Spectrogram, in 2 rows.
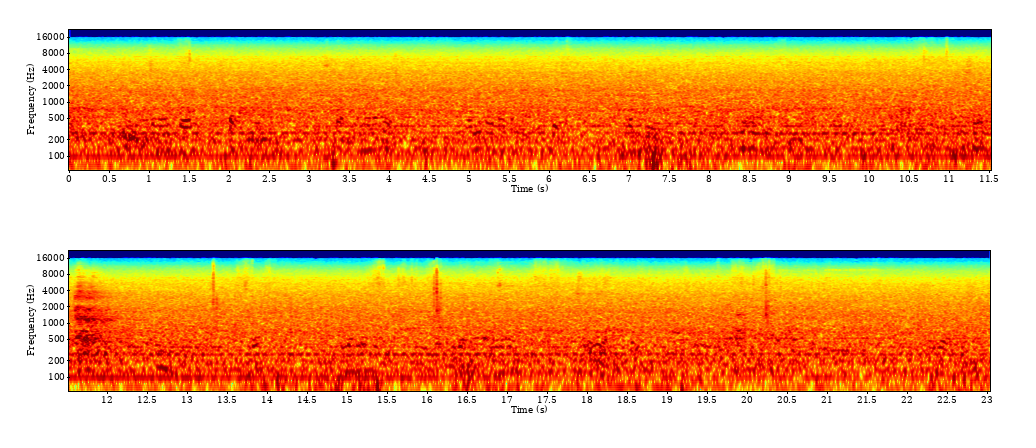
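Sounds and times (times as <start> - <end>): room noise hiss: 0.0 - 23.0.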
